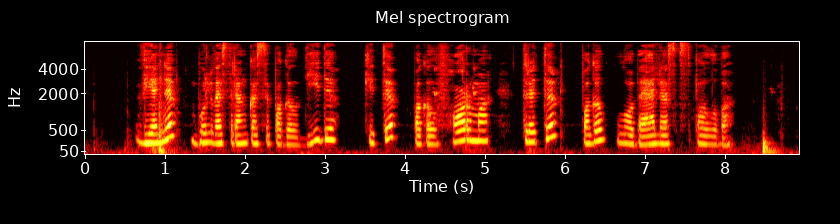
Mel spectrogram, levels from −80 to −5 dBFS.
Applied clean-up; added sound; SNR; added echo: none; Drawer open or close; 14 dB; reverberation time 0.4 s.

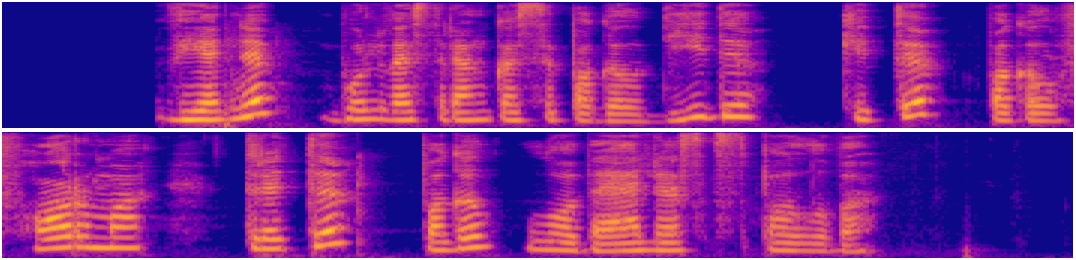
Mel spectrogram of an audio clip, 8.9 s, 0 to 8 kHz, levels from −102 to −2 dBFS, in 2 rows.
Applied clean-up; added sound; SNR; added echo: neural mask model DeepFilterNet 3.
